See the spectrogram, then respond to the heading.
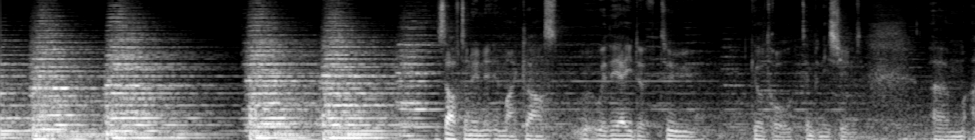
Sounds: speech
piano
timpani
music

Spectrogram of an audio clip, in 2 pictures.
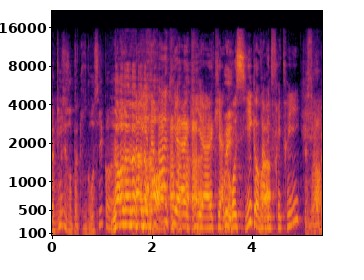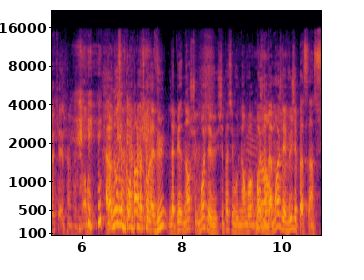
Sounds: speech

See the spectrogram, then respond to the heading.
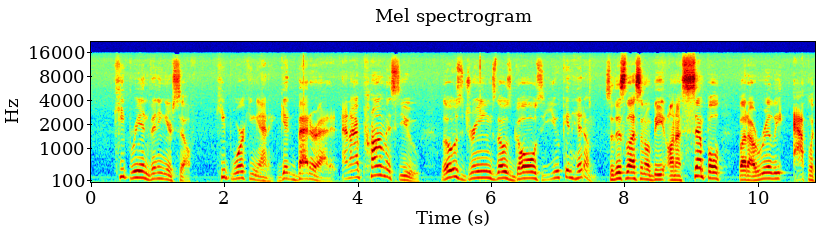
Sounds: speech

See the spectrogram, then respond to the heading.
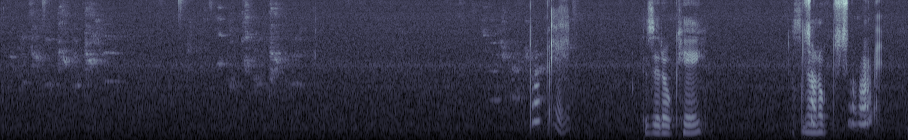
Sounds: bird
speech
domestic animals
inside a small room

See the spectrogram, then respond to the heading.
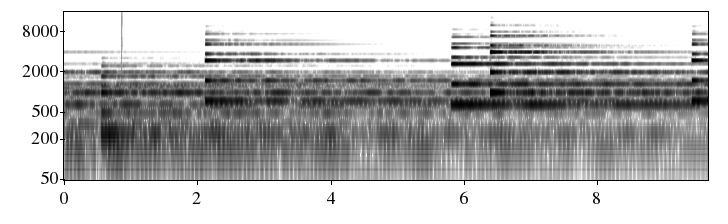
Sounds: music

